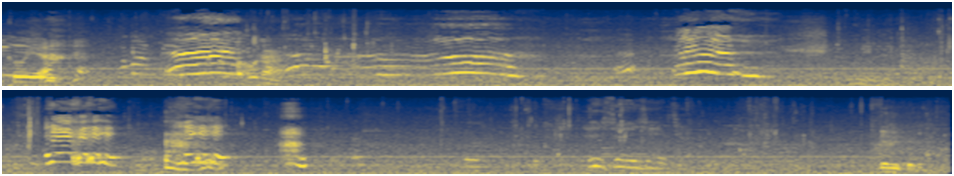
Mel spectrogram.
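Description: Water splashes gently in a pool.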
